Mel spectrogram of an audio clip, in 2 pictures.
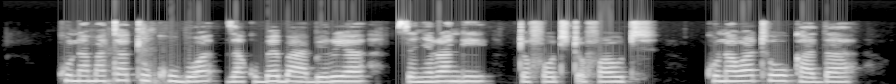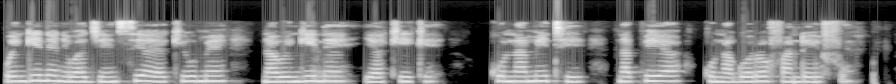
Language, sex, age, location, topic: Swahili, female, 18-24, Nairobi, government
